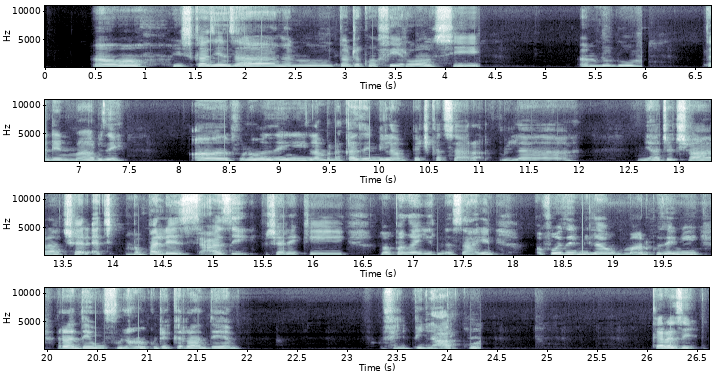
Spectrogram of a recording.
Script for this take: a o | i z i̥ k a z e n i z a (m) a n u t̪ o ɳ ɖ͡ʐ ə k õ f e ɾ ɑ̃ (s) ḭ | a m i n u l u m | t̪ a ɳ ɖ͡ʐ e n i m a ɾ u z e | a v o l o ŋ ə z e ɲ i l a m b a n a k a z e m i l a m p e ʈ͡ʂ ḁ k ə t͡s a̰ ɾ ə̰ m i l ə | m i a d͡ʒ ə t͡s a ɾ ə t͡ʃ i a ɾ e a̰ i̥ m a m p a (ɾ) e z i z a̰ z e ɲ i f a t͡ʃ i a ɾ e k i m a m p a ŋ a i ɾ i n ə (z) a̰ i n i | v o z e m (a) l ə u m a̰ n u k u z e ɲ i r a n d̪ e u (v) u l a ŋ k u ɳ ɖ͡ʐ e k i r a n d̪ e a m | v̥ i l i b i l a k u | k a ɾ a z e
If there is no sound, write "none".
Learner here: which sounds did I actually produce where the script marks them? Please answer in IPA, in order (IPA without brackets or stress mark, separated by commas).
ŋ, s, l, z, i, v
